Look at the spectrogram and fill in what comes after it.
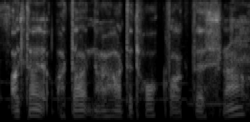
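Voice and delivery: speech impediment, impeded speech. Having just grown tusks, a character struggles to talk, with a speech impediment. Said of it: "you have like a speech impediment now".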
